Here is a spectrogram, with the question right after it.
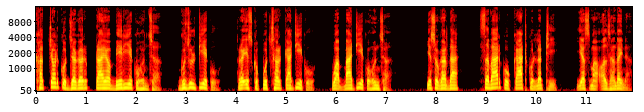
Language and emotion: Nepali, neutral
